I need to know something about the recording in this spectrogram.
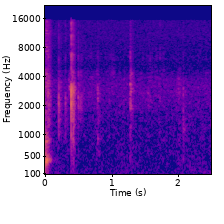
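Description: A few faint, short crinkles and ticks from a thick, paper-like sheet-mask sachet being handled and gripped at the corner to tear it open.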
